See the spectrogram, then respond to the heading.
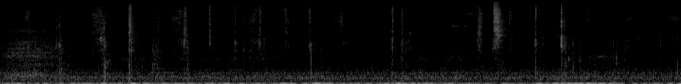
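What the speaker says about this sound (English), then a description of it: "Shuffle the discard pile to form a new deck." Board game cards from the discard pile being shuffled by hand, a run of close, crisp riffling and snapping card sounds with rhythmic bursts and no talking.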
